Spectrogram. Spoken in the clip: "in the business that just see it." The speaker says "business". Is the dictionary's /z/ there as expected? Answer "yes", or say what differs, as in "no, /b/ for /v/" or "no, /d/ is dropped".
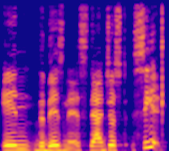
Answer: yes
